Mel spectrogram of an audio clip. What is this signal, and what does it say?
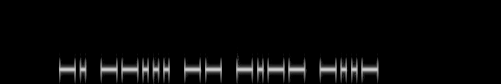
Morse code, heard as a keyed tone, about 20 wpm, 700 Hz. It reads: N7MYX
